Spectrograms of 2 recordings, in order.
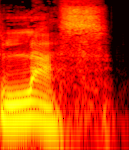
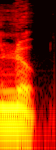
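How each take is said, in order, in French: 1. Le nom se termine par un son S. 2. Le nom se termine par un son voyelle. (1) "la tradition veut qu'on prononce Lass" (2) "on l'appellera comme il s'appelait"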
